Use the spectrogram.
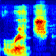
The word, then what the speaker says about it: Reich: correct yes you did the E is silent it's the only part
